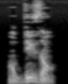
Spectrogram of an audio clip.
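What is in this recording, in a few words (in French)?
"en buvant", French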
